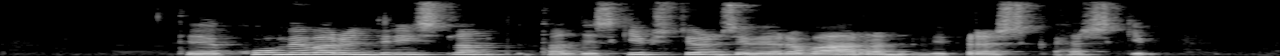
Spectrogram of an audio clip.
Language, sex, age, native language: Icelandic, female, 40-49, Icelandic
